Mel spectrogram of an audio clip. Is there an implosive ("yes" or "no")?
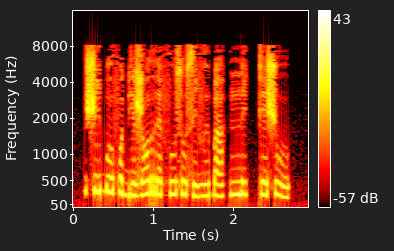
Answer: yes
